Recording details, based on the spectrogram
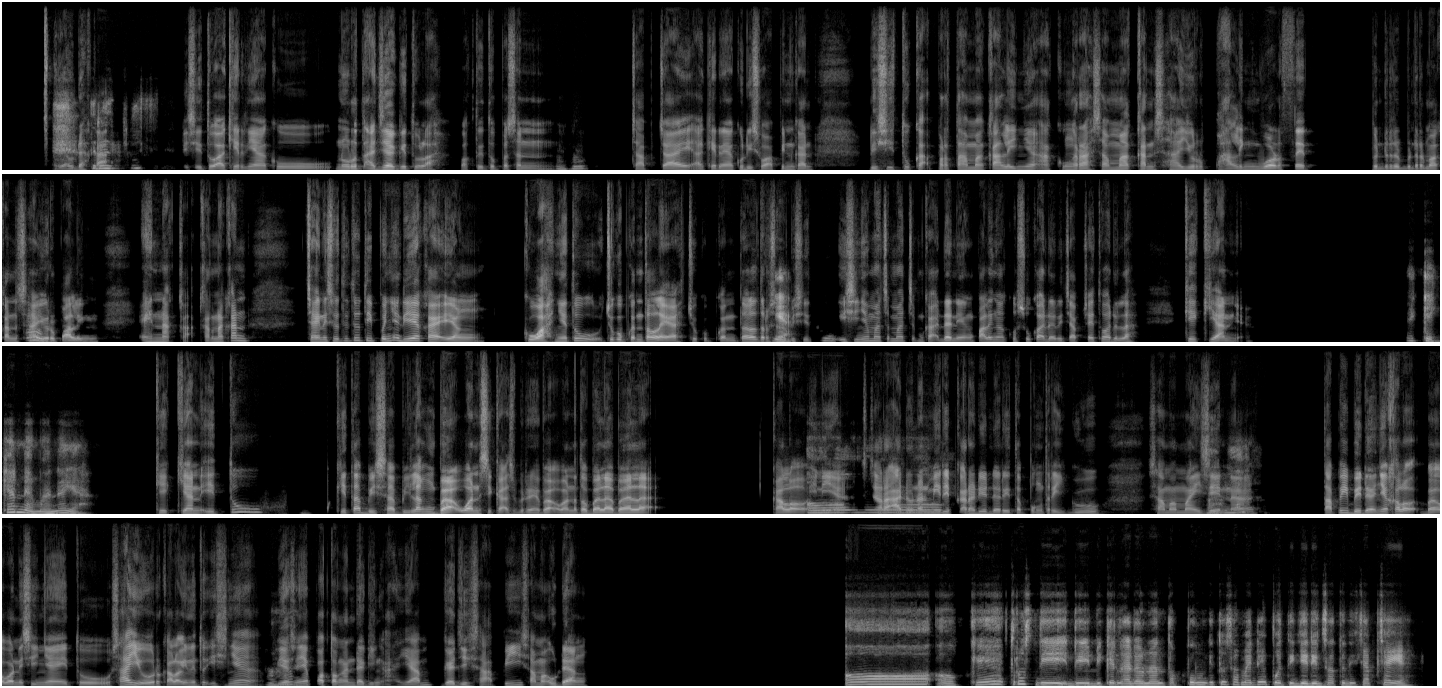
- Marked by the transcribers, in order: tsk; in English: "worth it"; in English: "Chinese food"; other noise; other background noise; drawn out: "Oh"
- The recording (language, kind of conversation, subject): Indonesian, podcast, Ceritakan makanan favoritmu waktu kecil, dong?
